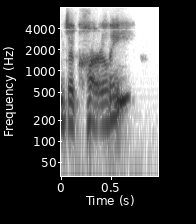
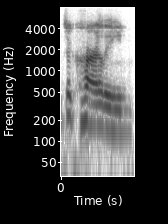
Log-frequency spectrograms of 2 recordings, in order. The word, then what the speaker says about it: DeCarli: My name is Erin DeCarli. – And Erin is spelled very unique, A-I-R-E-N. – Correct. And my last name is DeCarli, D as in dog, E-C-A-R-L-I.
